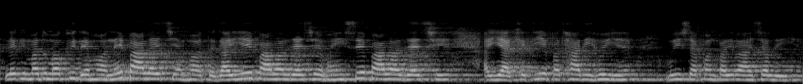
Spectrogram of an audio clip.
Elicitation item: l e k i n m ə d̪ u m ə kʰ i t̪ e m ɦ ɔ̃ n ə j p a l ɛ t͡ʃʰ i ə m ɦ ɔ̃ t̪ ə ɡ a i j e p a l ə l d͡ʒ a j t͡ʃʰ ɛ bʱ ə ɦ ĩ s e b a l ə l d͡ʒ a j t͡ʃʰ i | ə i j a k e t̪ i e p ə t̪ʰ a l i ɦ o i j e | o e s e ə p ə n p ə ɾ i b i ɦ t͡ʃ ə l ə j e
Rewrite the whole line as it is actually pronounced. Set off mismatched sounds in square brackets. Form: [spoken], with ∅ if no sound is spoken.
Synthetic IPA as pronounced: l e k i n m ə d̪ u m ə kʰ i t̪ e m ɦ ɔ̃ n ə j p a l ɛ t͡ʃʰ i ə m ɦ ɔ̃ t̪ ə ɡ a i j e p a l ə l d͡ʒ a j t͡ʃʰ ɛ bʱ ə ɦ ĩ s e [p] a l ə l d͡ʒ a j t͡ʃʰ i | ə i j a [kʰ] e t̪ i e p ə t̪ʰ a [ɾ] i ɦ o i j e | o [i] s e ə p ə n p ə ɾ i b [a] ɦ t͡ʃ ə l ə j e

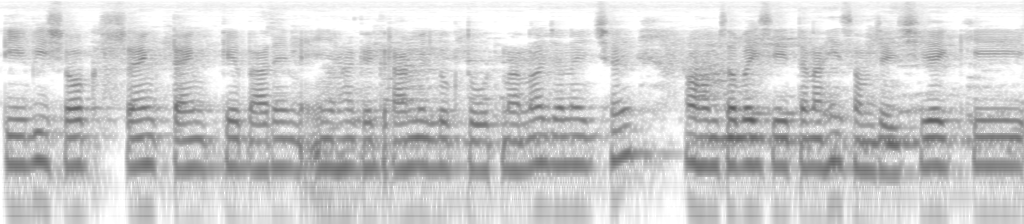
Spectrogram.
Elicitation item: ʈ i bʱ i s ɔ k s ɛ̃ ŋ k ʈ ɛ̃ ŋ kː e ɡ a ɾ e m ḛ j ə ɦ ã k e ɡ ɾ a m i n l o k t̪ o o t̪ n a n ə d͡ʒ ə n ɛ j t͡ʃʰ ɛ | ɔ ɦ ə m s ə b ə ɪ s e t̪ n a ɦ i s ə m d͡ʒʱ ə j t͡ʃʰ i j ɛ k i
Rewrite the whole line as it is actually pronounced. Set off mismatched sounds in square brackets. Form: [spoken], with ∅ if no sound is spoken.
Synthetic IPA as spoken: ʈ i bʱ i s ɔ k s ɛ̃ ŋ k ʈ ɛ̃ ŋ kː e [b] a ɾ e m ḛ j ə ɦ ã k e ɡ ɾ a m i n l o k t̪ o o t̪ n a n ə d͡ʒ ə n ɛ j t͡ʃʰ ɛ | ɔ ɦ ə m s ə b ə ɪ s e t̪ n a ɦ i s ə m d͡ʒʱ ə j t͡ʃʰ i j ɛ k i

